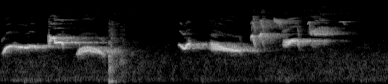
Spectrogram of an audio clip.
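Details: Common blackbird singing two rich fluted phrases, low mellow whistles each ending in higher squeaky twittering notes, with a short pause between.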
